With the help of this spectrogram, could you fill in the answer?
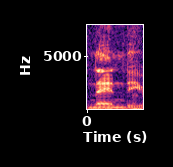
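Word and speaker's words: Nadi: the the city which is spelled na Nardi pronounced nandy right but if you didn't know if you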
